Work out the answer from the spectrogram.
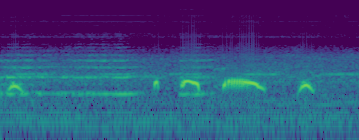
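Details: Spotted dove singing one full 'giọng thổ' phrase used to rouse decoy doves. Short coos lead into a long quavering coo and a falling final note. A steady low tonal hum runs underneath.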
